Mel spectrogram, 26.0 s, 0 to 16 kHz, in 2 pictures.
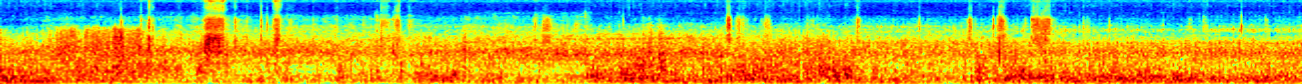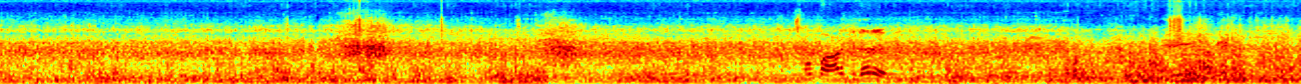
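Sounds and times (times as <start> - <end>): motorbike running: 0.0 - 26.0
wind buffeting microphone: 0.0 - 26.0.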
